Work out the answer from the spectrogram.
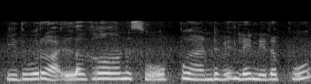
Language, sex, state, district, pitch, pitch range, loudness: Tamil, female, Tamil Nadu, Kanyakumari, 245 Hz, 235-260 Hz, -14 LUFS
